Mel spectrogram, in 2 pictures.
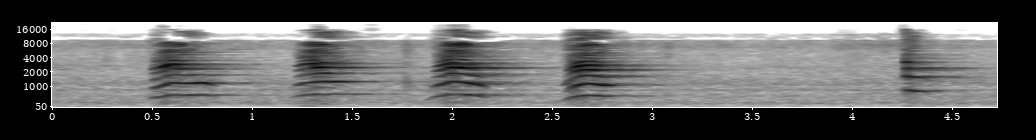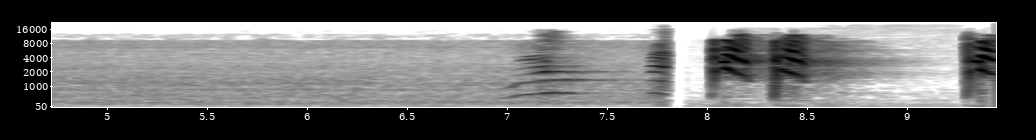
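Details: Talking ringneck green parrot: a run of four short, bright, downward-curving harmonic syllables, then two isolated notes and a burst of harsh, high squawky calls near the end; low room hum underneath.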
